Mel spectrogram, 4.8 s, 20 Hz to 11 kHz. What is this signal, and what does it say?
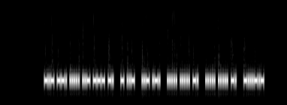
Morse code, heard as a keyed tone, about 67 wpm, 700 Hz. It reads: KG5UON TU UR 55N 55N <BK>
